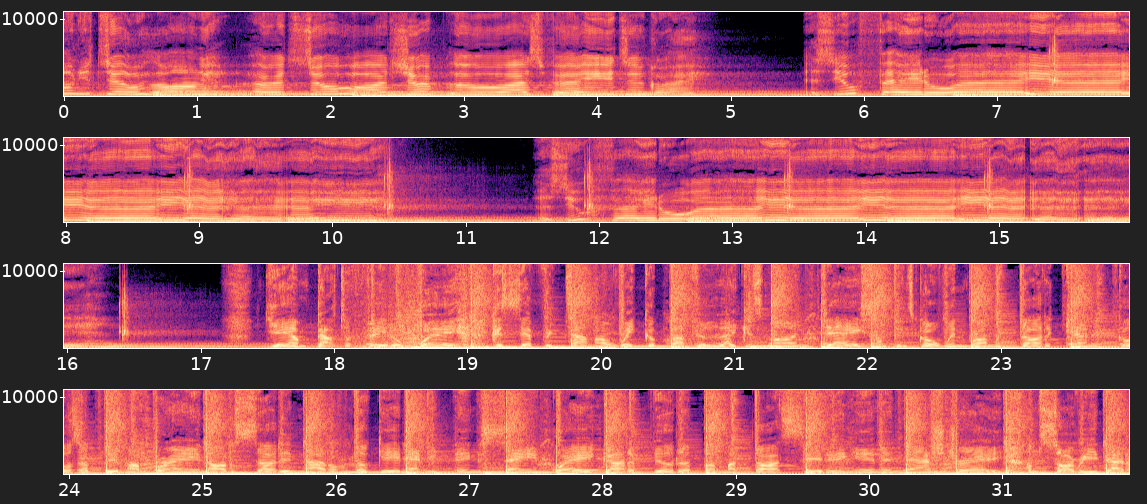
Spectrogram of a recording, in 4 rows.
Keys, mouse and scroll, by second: 2.3 space, 2.3 ctrl+click, 3.3 alt+space, 3.4 ctrl+alt+click, 5.1 space, 5.2 alt+click, 8.3 alt+click, 12.2 double click, 16.7-19.8 typing, 22.7 shift+click, 24.0 shift+click, 26.0 double click, 26.8 alt+click, 28.4 double click, 29.5-31.9 typing.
